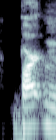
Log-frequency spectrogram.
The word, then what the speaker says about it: Barton: I did okay he Barton sorry Barton not Burton okay so Richard Barton so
